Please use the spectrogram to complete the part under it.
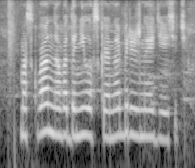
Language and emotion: Russian, neutral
